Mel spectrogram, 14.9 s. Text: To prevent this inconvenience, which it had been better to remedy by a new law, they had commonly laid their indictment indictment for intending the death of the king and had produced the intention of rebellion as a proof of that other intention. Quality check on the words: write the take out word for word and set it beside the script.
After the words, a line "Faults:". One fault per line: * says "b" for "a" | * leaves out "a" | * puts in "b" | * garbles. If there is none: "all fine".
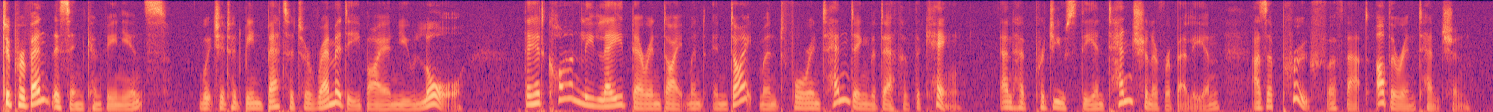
To prevent this inconvenience, which it had been better to remedy by a new law, they had commonly laid their indictment indictment for intending the death of the king and had produced the intention of rebellion as a proof of that other intention.
Faults:
all fine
